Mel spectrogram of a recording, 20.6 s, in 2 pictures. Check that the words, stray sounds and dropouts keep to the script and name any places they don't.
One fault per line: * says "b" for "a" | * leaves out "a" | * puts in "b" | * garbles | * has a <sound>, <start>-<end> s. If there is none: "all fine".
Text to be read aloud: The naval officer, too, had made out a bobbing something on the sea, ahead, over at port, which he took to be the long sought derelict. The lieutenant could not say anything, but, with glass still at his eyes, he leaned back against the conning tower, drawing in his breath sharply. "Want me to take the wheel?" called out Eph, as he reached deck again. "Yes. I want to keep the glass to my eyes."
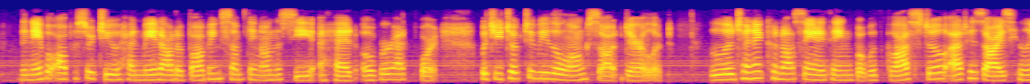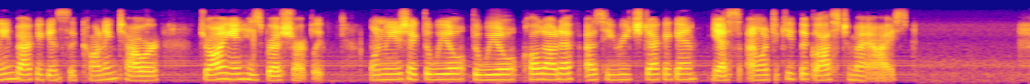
* puts in "the wheel"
